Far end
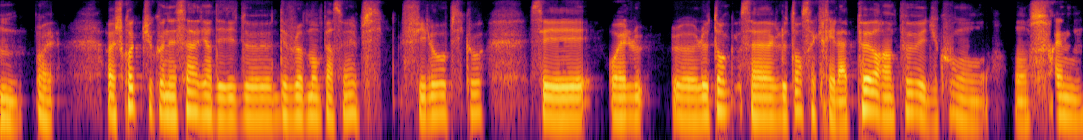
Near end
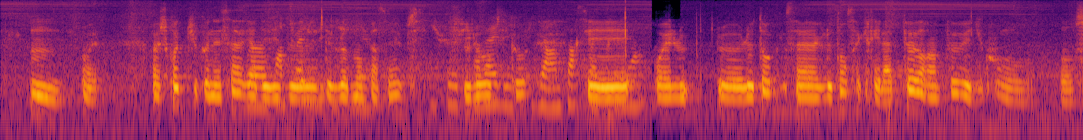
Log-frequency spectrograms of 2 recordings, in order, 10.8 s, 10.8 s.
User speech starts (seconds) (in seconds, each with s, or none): 2.4 s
